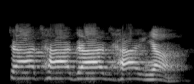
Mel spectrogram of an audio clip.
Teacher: तालु से। जीभ हमारे जो ऊपर तालु है उसको स्पर्श करके इन अक्षरों को बोलती है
